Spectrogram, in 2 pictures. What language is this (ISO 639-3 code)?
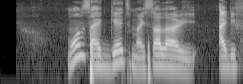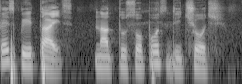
pcm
